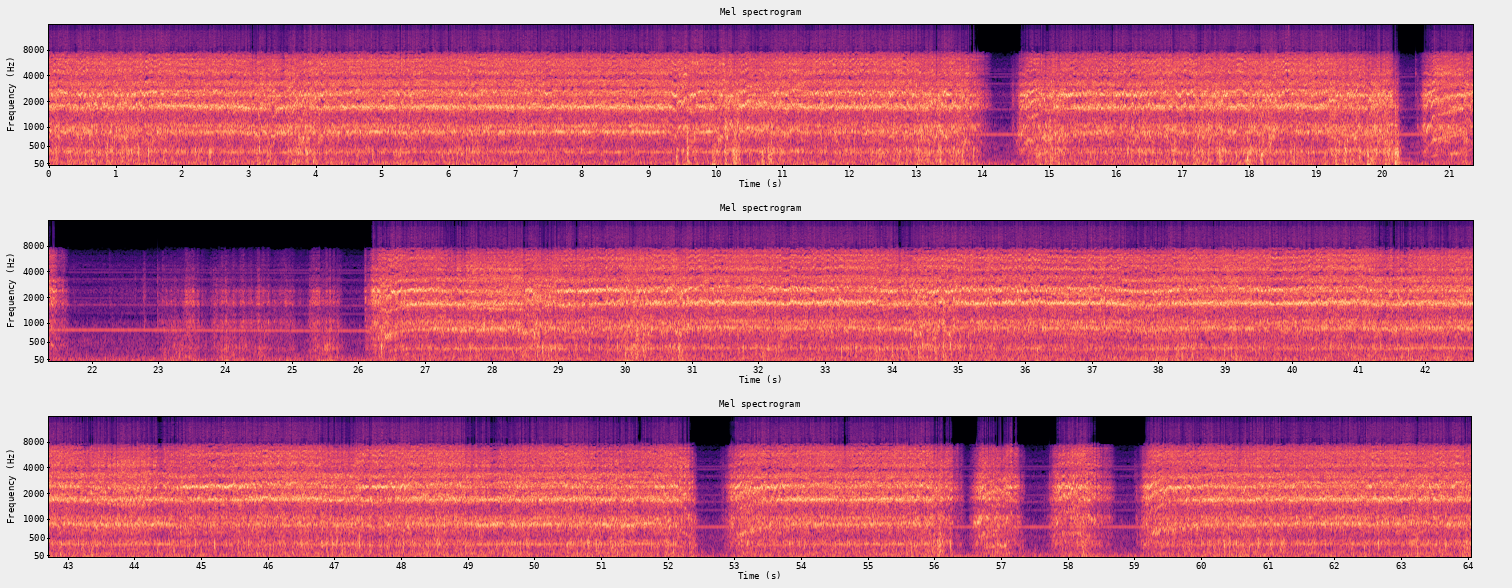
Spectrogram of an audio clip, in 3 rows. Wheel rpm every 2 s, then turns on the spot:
220, 220, 230, 230, 240, 240, 200, 150, 230, 210, 80, 10, 30, 190, 210, 230, 220, 210, 210, 220, 220, 220, 220, 220, 230, 220, 140, 210, 80, 110, 230, 230.
22-24 56-58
